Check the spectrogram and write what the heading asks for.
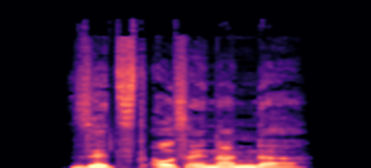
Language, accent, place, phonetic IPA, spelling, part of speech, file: German, Germany, Berlin, [zɛt͡st aʊ̯sʔaɪ̯ˈnandɐ], setzt auseinander, verb, De-setzt auseinander.ogg
- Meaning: inflection of auseinandersetzen: 1. second-person singular/plural present 2. third-person singular present 3. plural imperative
